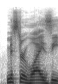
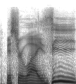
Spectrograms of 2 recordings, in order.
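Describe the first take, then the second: First: The Z is said without extra emphasis. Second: The Z is said with strong emphasis.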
